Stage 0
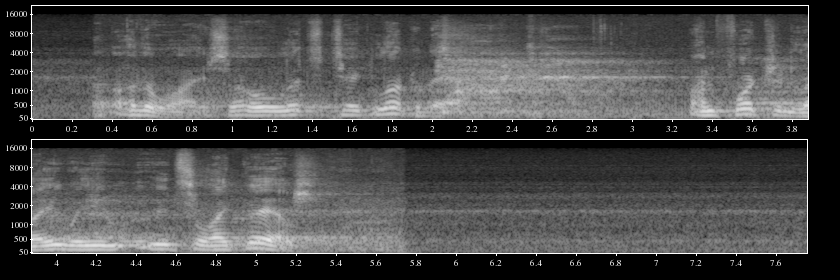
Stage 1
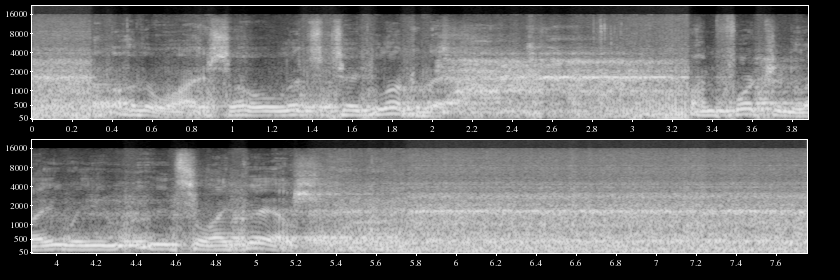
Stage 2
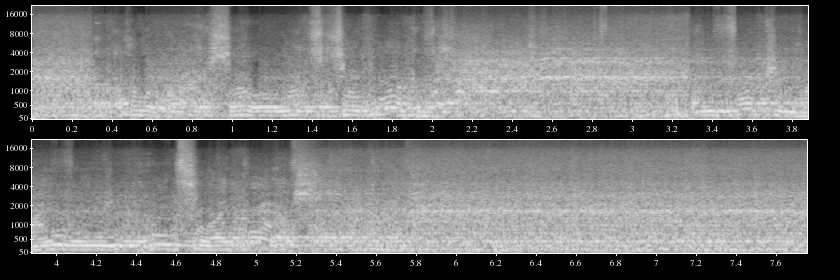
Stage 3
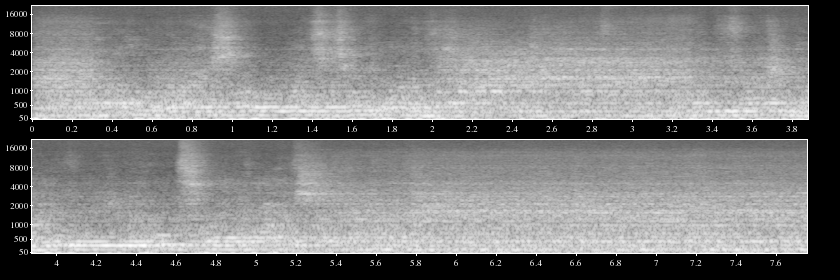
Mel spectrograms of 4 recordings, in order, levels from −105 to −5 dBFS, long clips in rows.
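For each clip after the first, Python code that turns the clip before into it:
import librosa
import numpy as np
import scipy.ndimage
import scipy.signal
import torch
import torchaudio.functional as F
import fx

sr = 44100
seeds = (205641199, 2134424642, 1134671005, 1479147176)

y1 = fx.env_flatten(x, sr, amount_pct=100)
y2 = fx.lower_of_two(y1, sr, delay_ms=7.1)
y2 = fx.echo_feedback(y2, sr, ms=566, feedback_pct=47, wet_db=-11.0)
y3 = fx.dmg_noise_colour(y2, sr, seeds[0], colour='blue', level_db=-47.0)
y3 = fx.room_shoebox(y3, sr, seeds[1], volume_m3=54.0, walls='mixed', distance_m=1.8)
y3 = y3 * 10.0 ** (-6.0 / 20.0)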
